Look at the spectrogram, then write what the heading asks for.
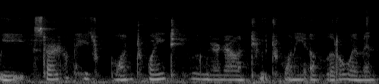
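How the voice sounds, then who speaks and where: A soft-spoken woman whispering in an American accent at a moderate pace. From US Northwest (Oregon). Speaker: book vlogger. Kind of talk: casual vlog. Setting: home at night, others sleeping. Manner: quiet, soft-spoken.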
